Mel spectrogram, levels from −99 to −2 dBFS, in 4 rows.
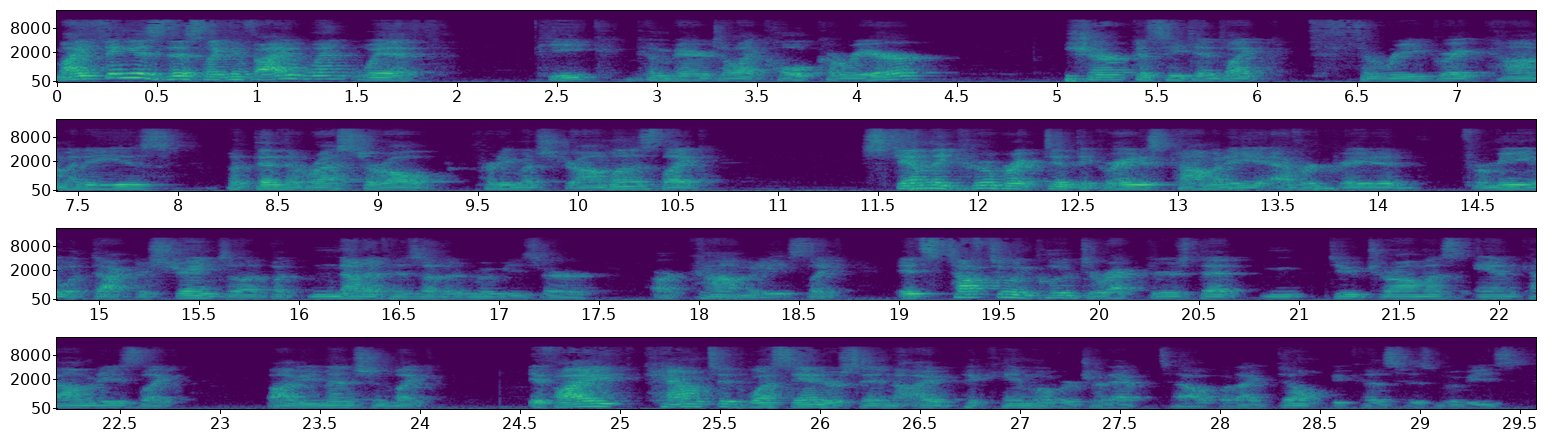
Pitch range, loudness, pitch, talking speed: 100-125 Hz, -41 LUFS, 110 Hz, 175 wpm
